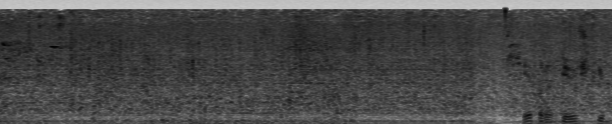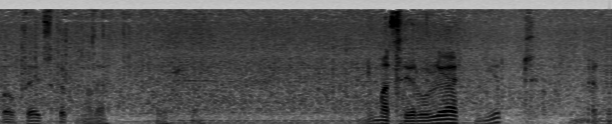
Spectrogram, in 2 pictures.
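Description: A truck engine drones steadily as it drives over rough ground.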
